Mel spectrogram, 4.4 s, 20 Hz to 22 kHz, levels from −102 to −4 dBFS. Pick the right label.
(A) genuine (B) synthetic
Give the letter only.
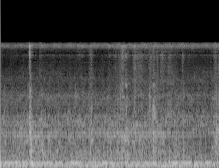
B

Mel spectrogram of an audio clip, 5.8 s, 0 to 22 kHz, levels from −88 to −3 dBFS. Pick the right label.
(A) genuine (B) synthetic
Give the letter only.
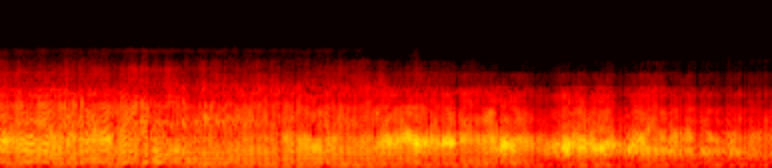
B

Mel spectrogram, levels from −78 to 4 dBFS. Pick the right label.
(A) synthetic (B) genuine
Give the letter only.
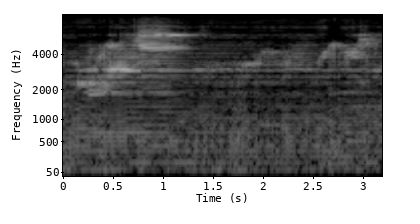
A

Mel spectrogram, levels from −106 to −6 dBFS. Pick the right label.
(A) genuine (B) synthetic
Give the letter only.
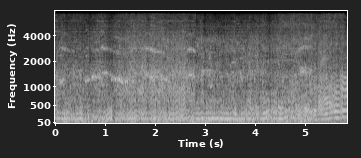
B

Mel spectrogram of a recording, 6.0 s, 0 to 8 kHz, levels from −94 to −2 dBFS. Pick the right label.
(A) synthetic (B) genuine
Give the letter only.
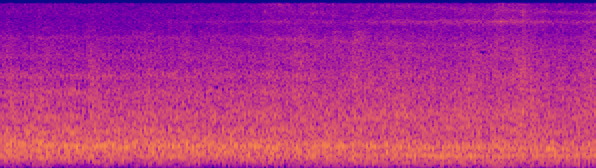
B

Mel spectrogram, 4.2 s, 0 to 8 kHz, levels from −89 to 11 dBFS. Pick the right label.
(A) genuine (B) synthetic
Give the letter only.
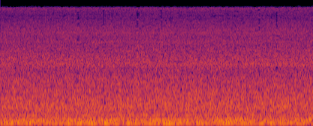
A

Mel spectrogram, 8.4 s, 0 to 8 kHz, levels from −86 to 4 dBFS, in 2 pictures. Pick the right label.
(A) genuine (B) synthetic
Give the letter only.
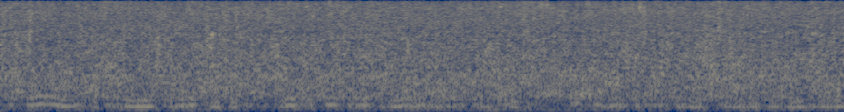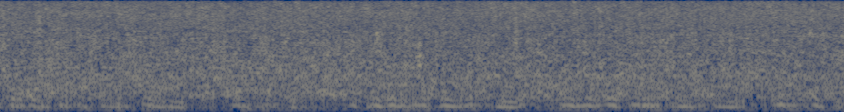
B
